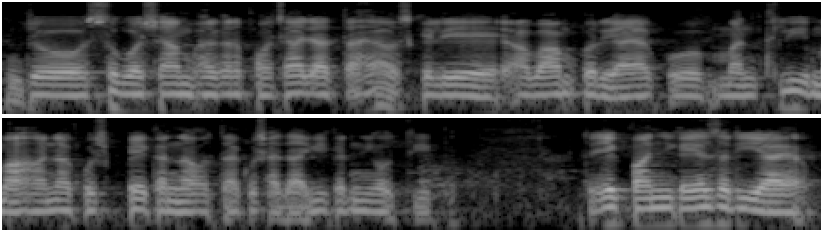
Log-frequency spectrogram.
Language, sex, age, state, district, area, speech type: Urdu, male, 45-60, Uttar Pradesh, Lucknow, urban, spontaneous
